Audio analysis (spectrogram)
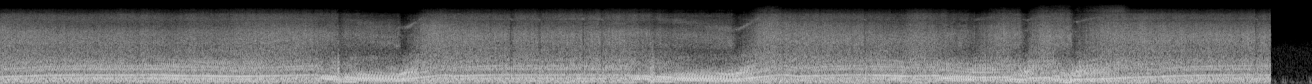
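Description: Twin turbo 2000 C5 Corvette fixed roof coupe built as a drift car, engine roaring loud and close, revving up and down in repeated sweeps, then cutting off abruptly.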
